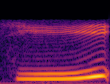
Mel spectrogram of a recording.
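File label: "zyu2", Cantonese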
